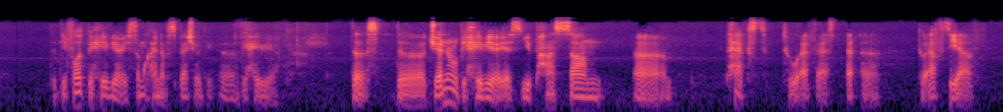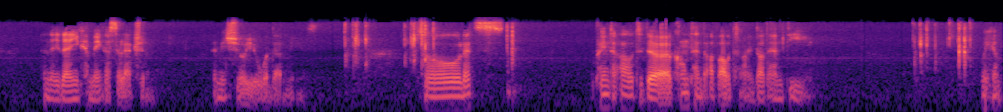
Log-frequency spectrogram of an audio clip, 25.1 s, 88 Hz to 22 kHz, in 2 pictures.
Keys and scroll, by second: 16.8-18.1 typing, 18.8 Return, 23.9 Up, 24.4-25.0 typing.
